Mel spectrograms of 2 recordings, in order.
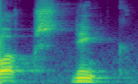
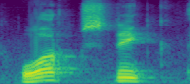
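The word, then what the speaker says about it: Орешник: ഈ ഏറ്റവും പുതിയ ആയുധമായിട്ടുള്ള ഓർഷിങ് ഓക്നിക് എന്ന് പറയുന്ന ഉപകരണം കൊണ്ടുതന്നെ ഓക്സ്നിക് എന്നാണ് റഷ്യൻ ഉച്ചാരണം ഓർക്സ്നിക് എന്ന് തന്നെയാണ് അതുകൊണ്ടുതന്നെ അത് ഇല്ലാതായിട്ടുണ്ട് ഇത് വളരെ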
